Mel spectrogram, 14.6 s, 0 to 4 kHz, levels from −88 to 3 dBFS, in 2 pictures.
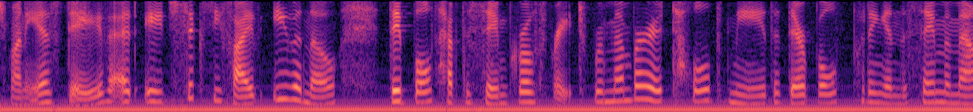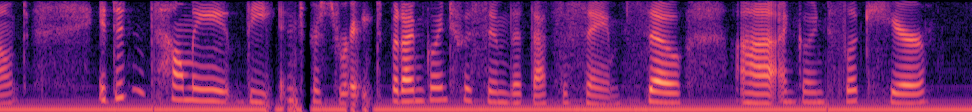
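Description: From 9.29 to 10.12 s there is repeated packet loss with robotic sound. Short holes, the longest 61 ms, are each filled by stretching the preceding audio. About 40 percent of the stretch is concealed, so the band-limited sound turns choppy.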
